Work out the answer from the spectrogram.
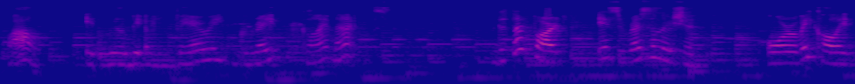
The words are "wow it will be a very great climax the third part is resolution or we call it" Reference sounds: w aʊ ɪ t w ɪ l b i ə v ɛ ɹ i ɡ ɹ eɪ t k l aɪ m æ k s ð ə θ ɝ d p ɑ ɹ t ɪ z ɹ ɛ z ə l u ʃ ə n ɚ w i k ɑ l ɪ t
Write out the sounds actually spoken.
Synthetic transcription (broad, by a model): w aʊ ɪ t w ɪ l b i ə v ɛ ɹ i ɡ ɹ eɪ t k l aɪ m æ k s ð ə θ ɝ d p ɑ ɹ t ɪ z ɹ ɛ z ə l u ʃ ə n ɚ w i k ɑ l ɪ t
